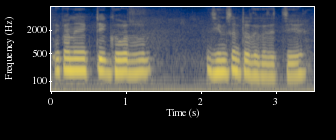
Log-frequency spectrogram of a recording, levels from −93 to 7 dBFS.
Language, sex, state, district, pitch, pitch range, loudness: Bengali, male, Assam, Hailakandi, 170 Hz, 145-185 Hz, -15 LUFS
